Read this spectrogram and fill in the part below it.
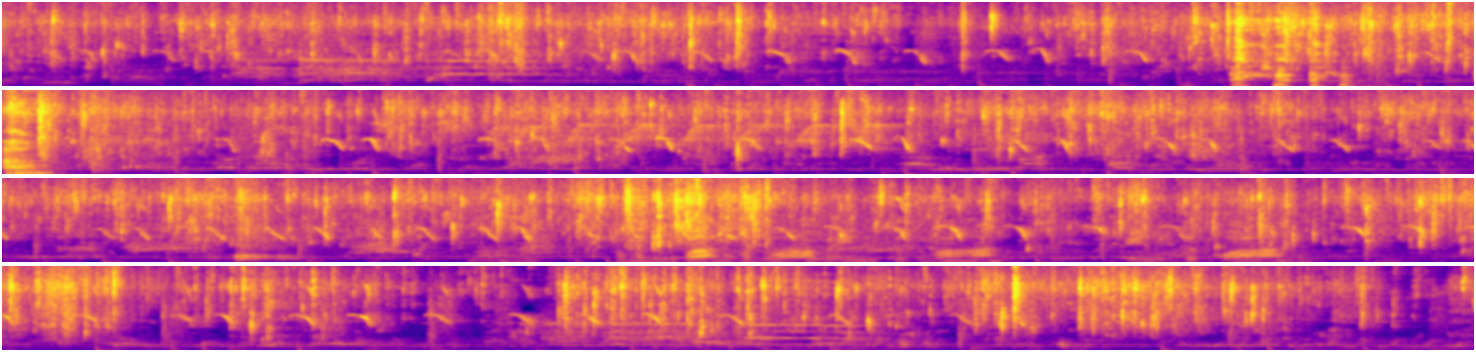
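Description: Water splashes and trickles onto a dog's wet fur.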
